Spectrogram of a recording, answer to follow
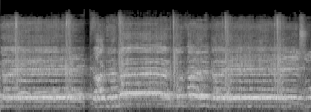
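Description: A group of men chanting a noha, a mourning lament, in unison behind a reciter at a microphone. A sharp slap lands about once a second in time with it: hands beating on chests in matam.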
